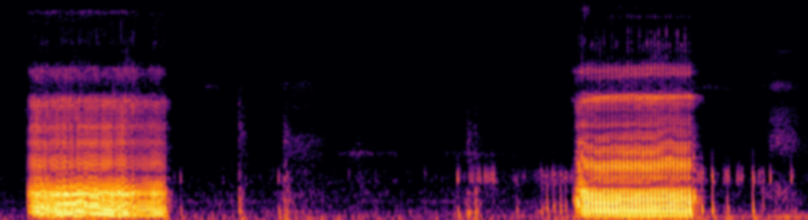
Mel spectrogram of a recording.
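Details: French bulldog "snoring war": two long, loud buzzing snores about five seconds apart, with soft snorts and snuffles between; snoring in a flat-faced dog.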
